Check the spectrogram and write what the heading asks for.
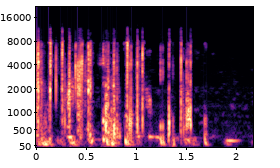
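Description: Typing on a computer keyboard: a quick, uneven run of key clicks that stops about one and a half seconds in.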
